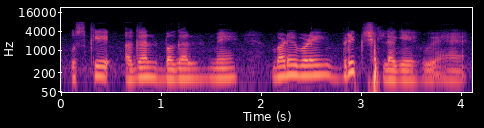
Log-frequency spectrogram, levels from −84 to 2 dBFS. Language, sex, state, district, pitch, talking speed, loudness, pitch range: Hindi, male, Uttar Pradesh, Lucknow, 135 Hz, 145 wpm, -22 LUFS, 125-165 Hz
